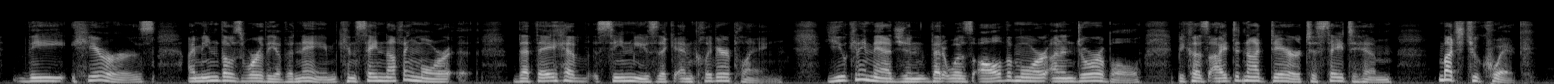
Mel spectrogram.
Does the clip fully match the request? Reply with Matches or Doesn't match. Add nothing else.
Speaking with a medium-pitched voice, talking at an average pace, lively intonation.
Doesn't match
